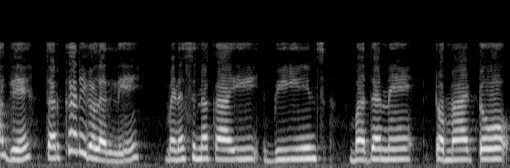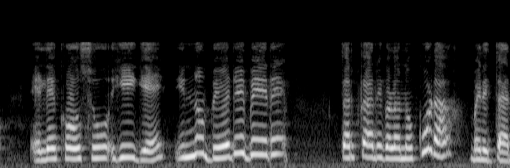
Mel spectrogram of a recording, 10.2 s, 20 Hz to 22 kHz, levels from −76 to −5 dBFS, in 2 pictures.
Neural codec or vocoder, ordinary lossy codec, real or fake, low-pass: codec, 16 kHz, 2 kbps, FunCodec, trained on LibriTTS, 25 frames a second; none; fake; none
